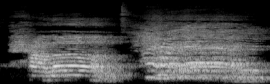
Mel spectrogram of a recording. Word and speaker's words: হালাল: এটা বিদেশি শব্দ, এতে বিদেশি যেভাবে উচ্চারণ করে সেভাবেই বলতে হবে। হালাল।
